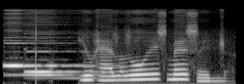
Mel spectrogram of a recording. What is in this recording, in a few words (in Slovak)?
sms hlásky en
